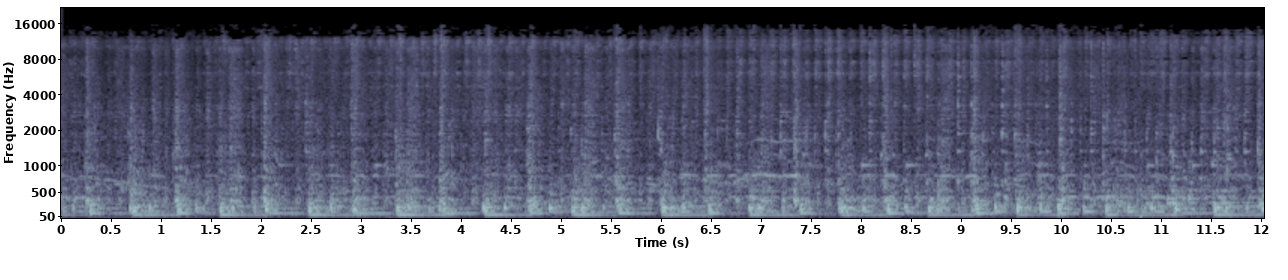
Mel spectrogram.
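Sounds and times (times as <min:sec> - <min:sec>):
bass drums beating: 0:00.0 - 0:12.0
fast percussion: 0:00.0 - 0:12.0.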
